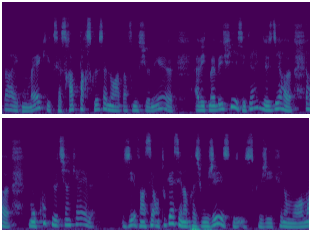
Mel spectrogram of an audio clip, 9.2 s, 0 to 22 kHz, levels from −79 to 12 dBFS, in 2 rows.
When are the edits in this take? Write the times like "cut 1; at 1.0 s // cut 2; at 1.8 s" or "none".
cut 1; at 4.6 s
